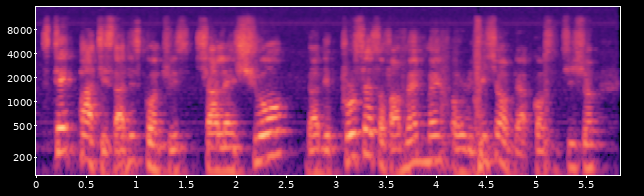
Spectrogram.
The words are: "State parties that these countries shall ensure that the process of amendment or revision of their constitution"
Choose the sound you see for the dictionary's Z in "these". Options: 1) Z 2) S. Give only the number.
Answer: 2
